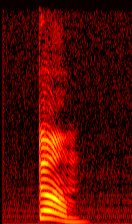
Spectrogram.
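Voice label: "den", Mandarin Chinese, fourth tone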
